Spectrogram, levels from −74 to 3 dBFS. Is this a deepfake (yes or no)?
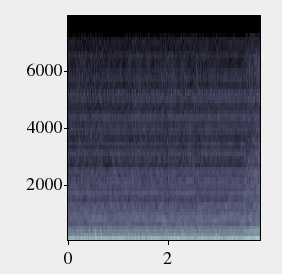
yes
